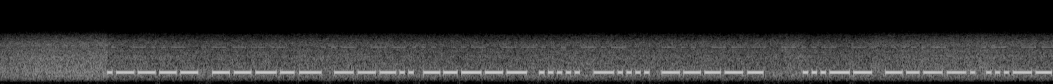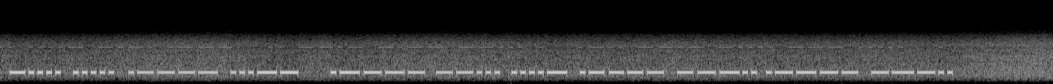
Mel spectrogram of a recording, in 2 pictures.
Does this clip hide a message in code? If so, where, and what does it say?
Yes: Morse code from 1.0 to 20.1 s, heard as a keyed tone, hand-sent with a bug key, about 27 wpm, 560 Hz, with radio static and a weaker station near 2180 Hz. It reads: 1080560 3936513 1741818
